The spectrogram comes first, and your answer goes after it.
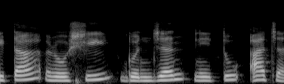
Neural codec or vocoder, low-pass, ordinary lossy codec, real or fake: codec, 16 kHz, 4 kbps, FreqCodec, larger model; none; none; fake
